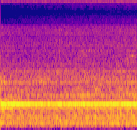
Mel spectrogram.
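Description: Steady low hiss with a thin, faint steady tone underneath: the recording's background noise in a pause between spoken words.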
